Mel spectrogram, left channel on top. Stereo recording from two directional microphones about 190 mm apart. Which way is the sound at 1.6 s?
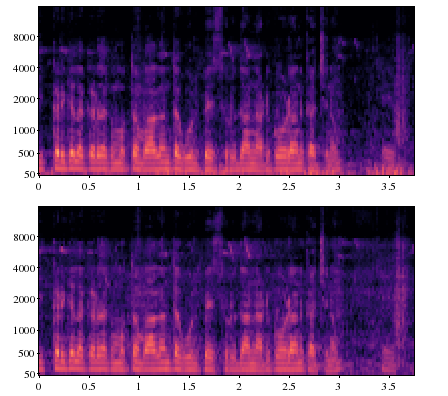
20° left (ahead or behind).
